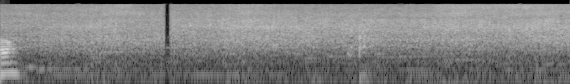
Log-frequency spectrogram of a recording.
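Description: Potatoes and fish cake stir-frying in oil and soy-based sauce in a frying pan, a steady sizzle.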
